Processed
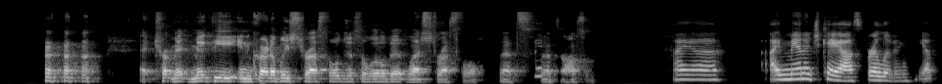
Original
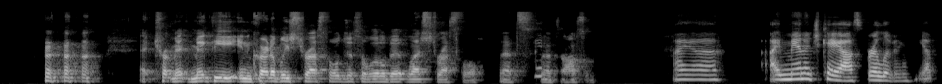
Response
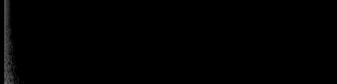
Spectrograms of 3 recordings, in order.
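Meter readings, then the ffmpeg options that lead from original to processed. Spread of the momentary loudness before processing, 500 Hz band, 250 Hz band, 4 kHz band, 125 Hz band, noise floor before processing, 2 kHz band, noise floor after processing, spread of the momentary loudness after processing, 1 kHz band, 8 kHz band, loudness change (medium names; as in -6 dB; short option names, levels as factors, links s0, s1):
15 LU, +4.0 dB, -1.0 dB, -1.0 dB, -1.0 dB, -76 dBFS, -1.0 dB, -76 dBFS, 14 LU, +3.5 dB, -1.0 dB, +1.5 dB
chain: -af "equalizer=f=670:w=3.2:g=9,volume=0.891"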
